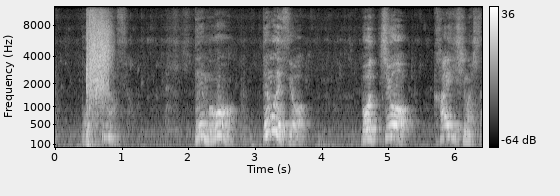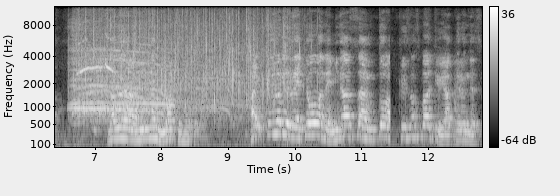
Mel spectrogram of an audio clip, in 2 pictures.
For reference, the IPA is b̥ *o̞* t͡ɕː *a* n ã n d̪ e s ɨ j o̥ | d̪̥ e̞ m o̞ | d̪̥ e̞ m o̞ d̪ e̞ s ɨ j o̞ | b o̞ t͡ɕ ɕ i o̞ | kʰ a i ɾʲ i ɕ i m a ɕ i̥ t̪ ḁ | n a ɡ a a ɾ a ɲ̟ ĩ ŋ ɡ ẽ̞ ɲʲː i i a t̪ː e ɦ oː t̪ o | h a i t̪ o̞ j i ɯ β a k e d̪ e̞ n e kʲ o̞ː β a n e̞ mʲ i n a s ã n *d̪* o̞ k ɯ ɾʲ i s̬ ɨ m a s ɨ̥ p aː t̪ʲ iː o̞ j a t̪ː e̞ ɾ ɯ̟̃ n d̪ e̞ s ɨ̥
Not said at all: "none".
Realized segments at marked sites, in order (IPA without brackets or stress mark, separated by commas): o̞, i, t̪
